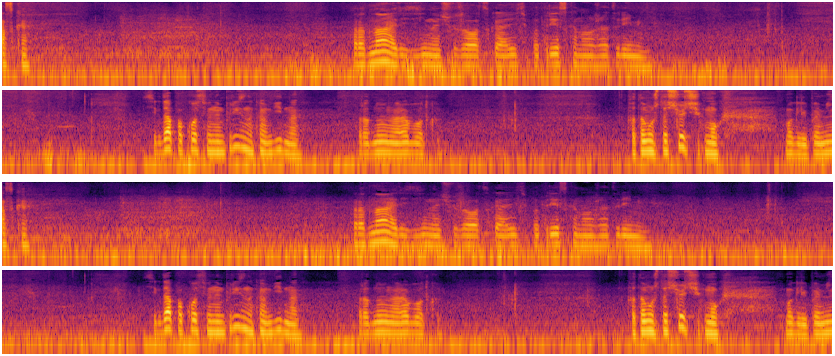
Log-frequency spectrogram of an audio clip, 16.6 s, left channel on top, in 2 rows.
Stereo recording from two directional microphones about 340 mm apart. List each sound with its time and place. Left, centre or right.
0.0 s speech: centre
3.4 s speech: centre
9.8 s speech: centre
14.6 s speech: centre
